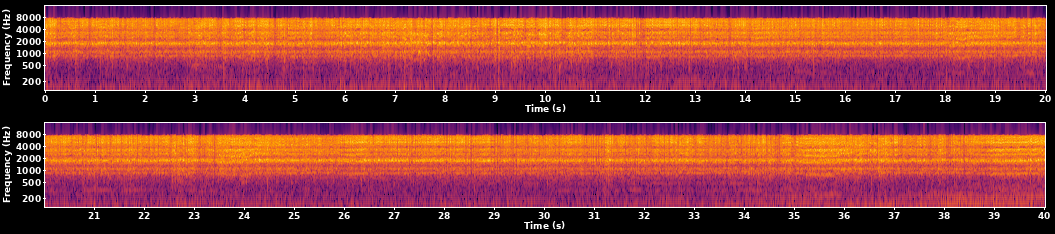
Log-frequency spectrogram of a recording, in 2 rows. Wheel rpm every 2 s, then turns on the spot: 230, 230, 230, 230, 220, 240, 230, 230, 230, 230, 230, 230, 230, 230, 230, 230, 230, 230, 230, 220.
none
